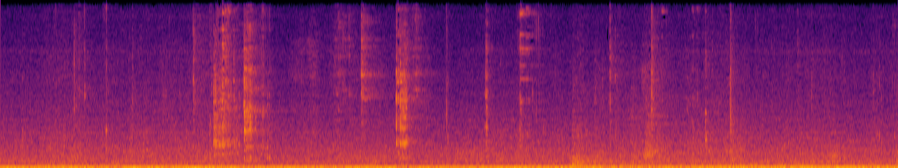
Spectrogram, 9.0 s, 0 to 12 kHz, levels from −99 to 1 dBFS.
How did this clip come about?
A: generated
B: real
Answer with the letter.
B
